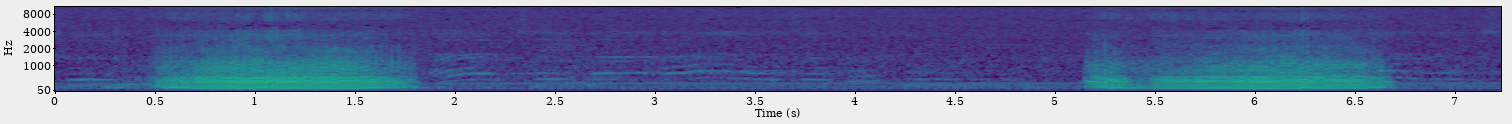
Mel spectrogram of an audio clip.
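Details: Dog sleeping during the day and snoring: two long, buzzing snores on the in-breath, several seconds apart, with quiet breathing and faint background sound between.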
